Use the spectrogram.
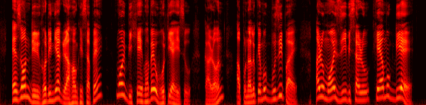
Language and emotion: Assamese, happy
